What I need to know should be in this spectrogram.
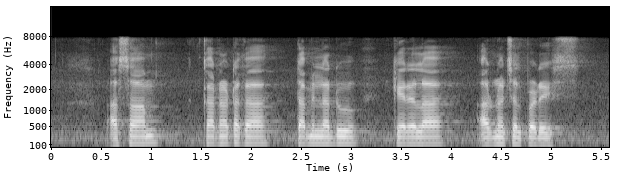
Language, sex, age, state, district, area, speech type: Bodo, male, 30-45, Assam, Kokrajhar, urban, spontaneous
